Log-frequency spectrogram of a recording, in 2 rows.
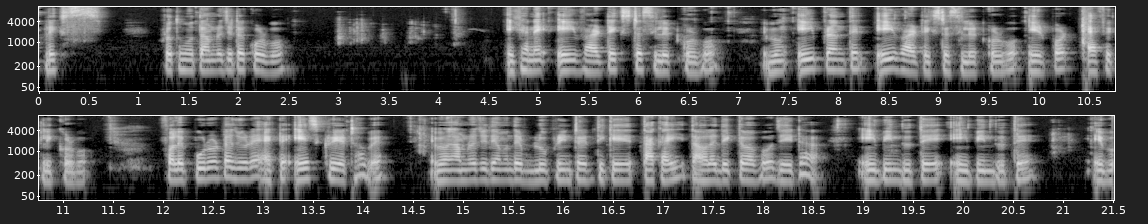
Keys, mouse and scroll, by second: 0.1 alt+z, 3.2 KP_1, 5.0-8.4 middle drag, 8.4 shift+click, 9.1-10.4 middle drag, 10.4 f, 13.3-14.5 middle drag, 14.5 KP_3, 15.7 shift+middle click, 16.4 scroll up 2, 21.3-21.5 scroll down 1.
